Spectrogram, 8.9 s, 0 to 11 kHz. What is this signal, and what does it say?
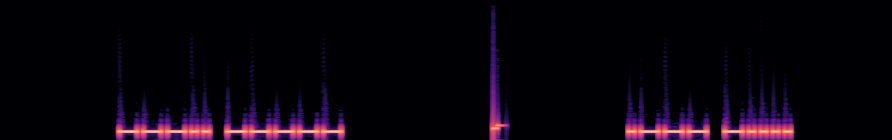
Morse code, heard as a keyed tone, about 20 wpm, 700 Hz. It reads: 80 J6
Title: Two Letter-Number Combinations - 20wpm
